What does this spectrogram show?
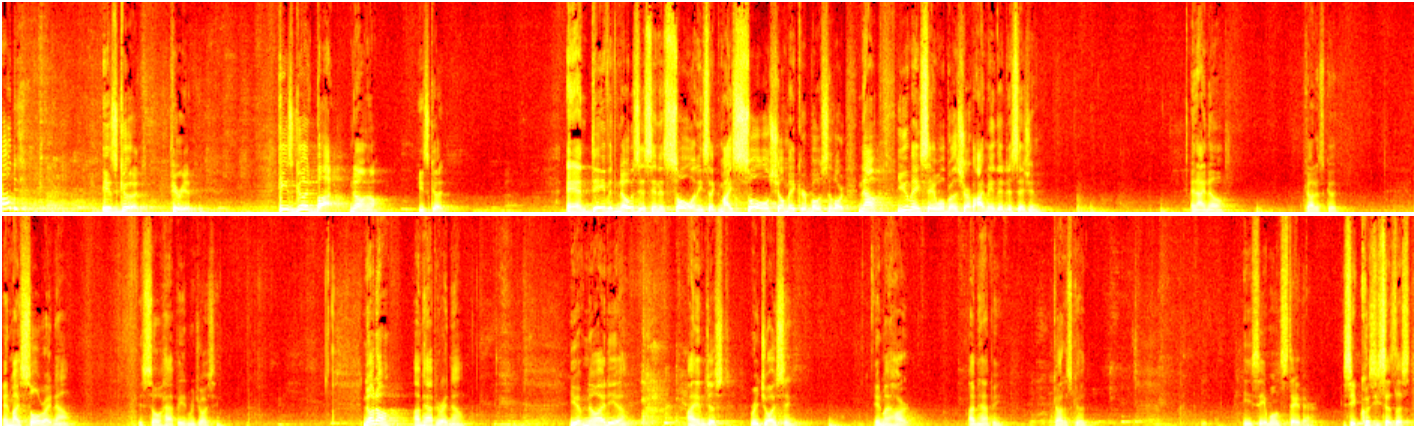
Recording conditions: large echoing room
